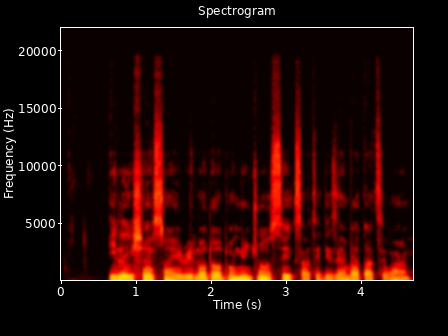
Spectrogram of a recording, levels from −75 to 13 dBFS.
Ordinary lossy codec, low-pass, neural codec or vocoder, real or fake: none; 19.8 kHz; codec, 44.1 kHz, 7.8 kbps, DAC; fake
